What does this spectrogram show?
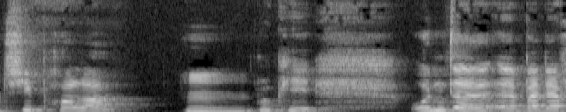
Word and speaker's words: Cipolla: Wie hast du den Nachnamen ausgesprochen? Cipolla.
